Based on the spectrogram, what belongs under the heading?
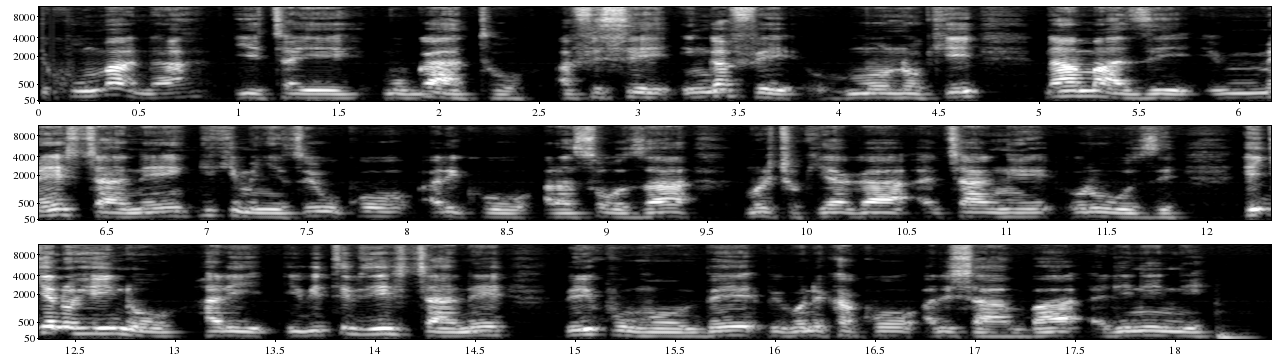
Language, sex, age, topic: Rundi, male, 25-35, agriculture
